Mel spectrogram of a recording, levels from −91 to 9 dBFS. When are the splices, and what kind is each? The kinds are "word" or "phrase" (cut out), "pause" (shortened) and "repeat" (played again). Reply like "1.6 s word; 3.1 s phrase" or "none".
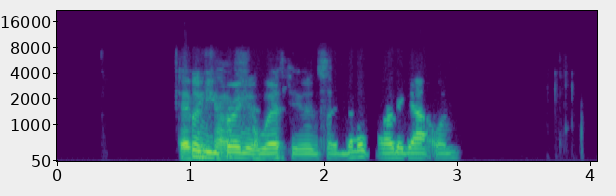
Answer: none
